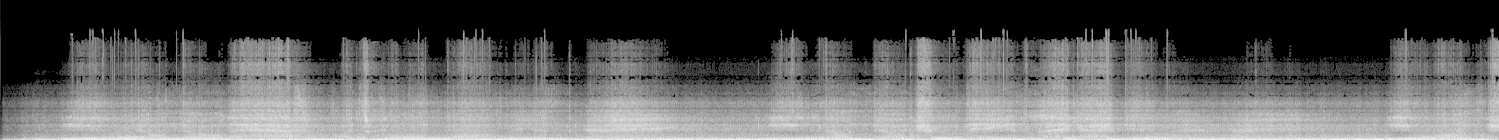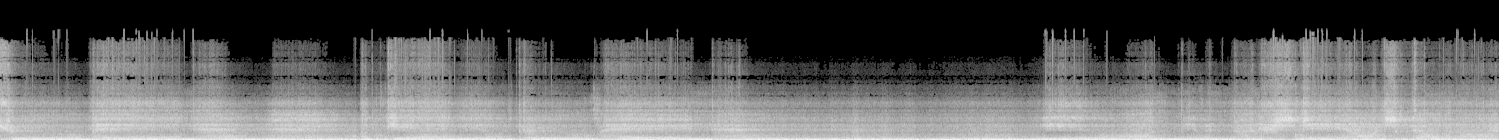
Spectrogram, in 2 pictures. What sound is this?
Sound effects > Human sounds and actions
shit faced - True Pain
Here is a voice sound I made using my deepest tone in my voice with a few effects, I hope you like it?
Badass, Creepy, Scary, Voiceover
